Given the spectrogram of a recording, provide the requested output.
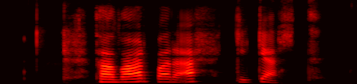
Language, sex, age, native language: Icelandic, female, 8, Icelandic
